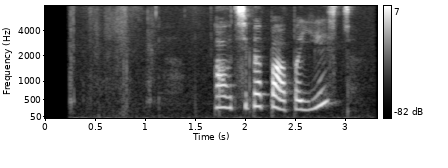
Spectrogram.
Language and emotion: Russian, neutral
